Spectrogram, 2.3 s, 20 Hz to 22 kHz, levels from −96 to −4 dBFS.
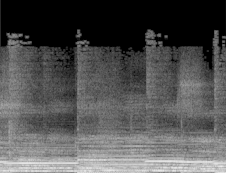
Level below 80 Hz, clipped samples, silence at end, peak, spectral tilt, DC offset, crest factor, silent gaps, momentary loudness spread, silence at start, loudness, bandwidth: -28 dBFS; under 0.1%; 0 s; -2 dBFS; -5 dB/octave; under 0.1%; 12 dB; none; 3 LU; 0 s; -15 LUFS; 18 kHz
